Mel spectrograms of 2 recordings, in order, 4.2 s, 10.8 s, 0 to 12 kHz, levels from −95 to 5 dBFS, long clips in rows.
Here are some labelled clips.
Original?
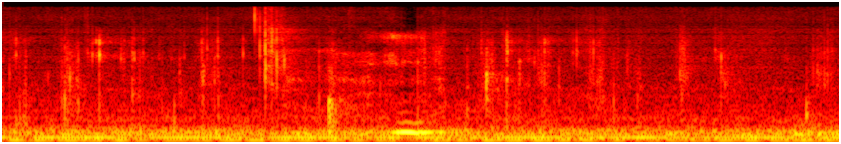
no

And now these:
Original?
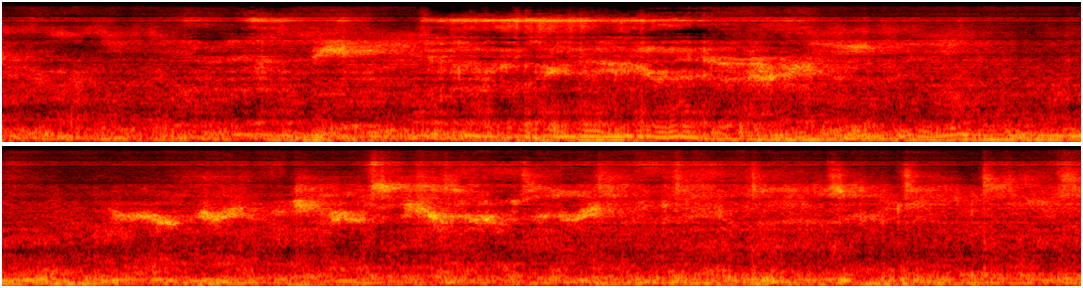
no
